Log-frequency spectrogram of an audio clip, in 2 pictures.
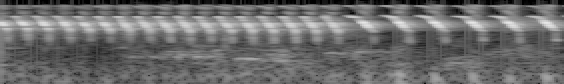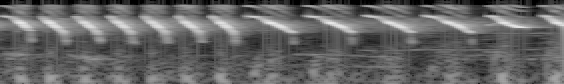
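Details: Canary singing intended to encourage mating: very fast high chirps that slow into clearly separated down-slurred whistled notes, about three per second.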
